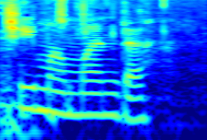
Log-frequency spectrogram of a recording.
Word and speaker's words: Chimamanda: Chimamanda.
